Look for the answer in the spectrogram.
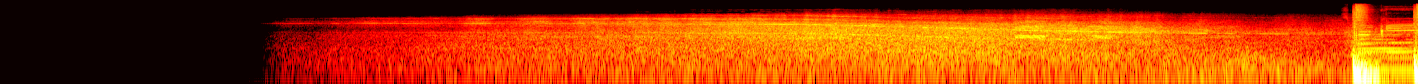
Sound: aircraft landing

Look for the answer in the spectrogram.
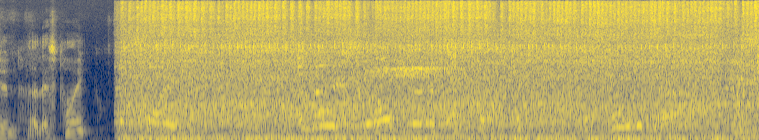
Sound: emotional incoherent ramblings

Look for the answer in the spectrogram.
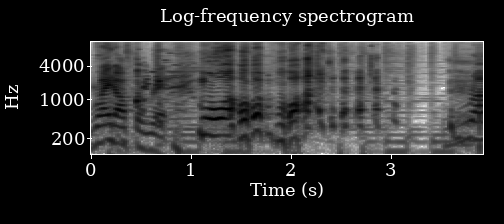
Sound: laugh

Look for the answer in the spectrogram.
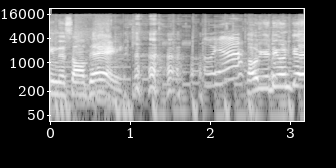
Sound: laughs

